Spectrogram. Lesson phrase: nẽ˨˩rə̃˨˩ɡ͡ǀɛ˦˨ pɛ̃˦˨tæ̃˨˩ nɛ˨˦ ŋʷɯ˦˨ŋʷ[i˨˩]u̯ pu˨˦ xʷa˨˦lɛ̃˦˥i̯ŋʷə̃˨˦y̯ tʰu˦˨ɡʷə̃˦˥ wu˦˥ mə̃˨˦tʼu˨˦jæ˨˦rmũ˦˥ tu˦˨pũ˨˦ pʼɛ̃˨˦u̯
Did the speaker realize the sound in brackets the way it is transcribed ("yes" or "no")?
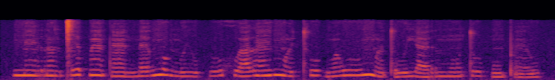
yes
